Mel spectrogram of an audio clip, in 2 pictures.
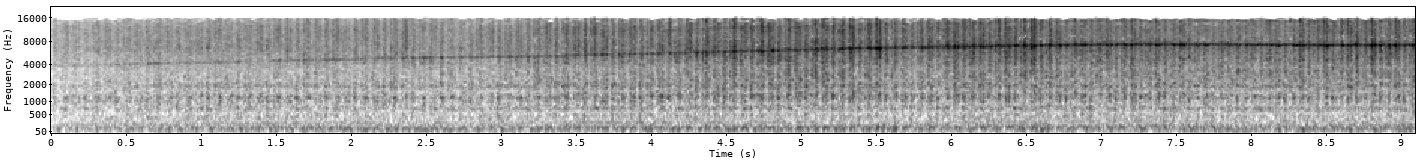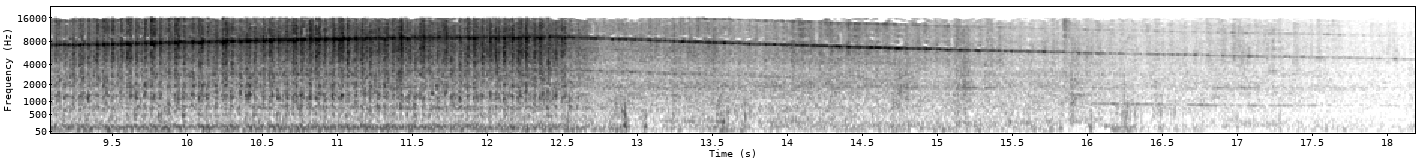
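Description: Train running: a steady rumble under a whine that rises slowly in pitch for about twelve seconds. Then the sound drops suddenly and the whine slides back down as it fades.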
